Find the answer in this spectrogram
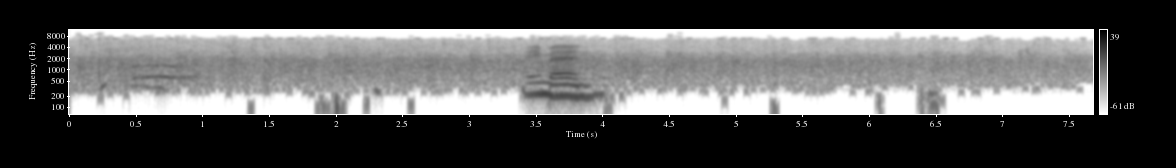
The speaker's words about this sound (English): Isn't it fun to worship God together? Amen. Let's just give God a clap offering this tonight.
